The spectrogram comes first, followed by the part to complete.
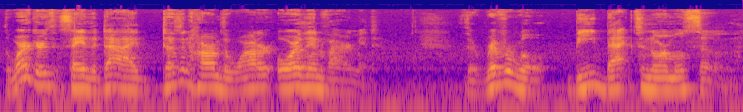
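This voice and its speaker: Guy teacher reading a kids news article out loud, really slow n deliberate, some noise behind him. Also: medium pitch. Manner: deliberate, explanatory, poses questions to young listeners. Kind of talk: scripted children's article read-aloud.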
